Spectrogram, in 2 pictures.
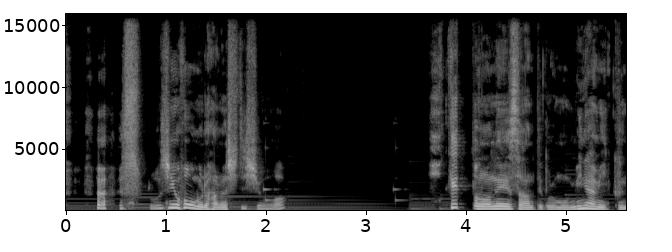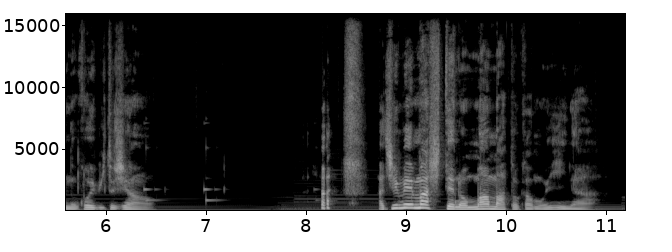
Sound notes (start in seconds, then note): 8.1 giggle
